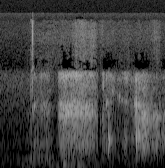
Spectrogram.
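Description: A faint, whispery voice of a second person speaking quietly in the background of a telephone call, heard down the phone line.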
